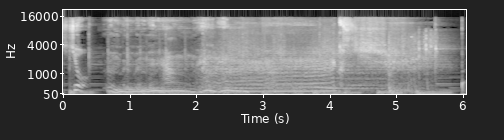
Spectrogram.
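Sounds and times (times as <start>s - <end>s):
speech: 0.1s - 2.4s
racing car engines roaring and whining: 0.8s - 5.7s
squealing skidding tires: 1.4s - 5.7s
race cars crashing: 2.0s - 5.8s.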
